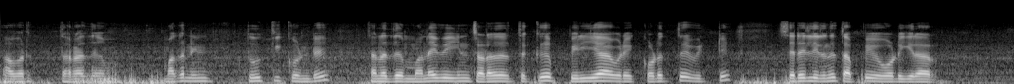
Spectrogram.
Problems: constant background noise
